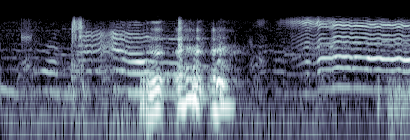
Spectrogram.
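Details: Infant crying at a family gathering on a cousin's first Halloween: drawn-out, tonal wails with short breaks, over adult voices in the room.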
